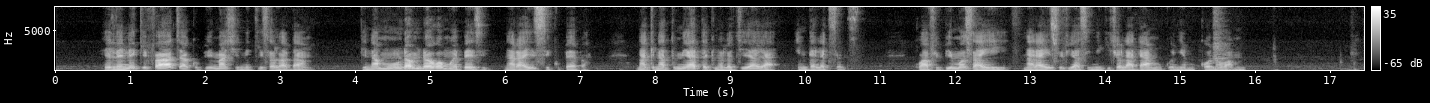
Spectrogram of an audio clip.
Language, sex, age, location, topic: Swahili, male, 36-49, Nairobi, health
